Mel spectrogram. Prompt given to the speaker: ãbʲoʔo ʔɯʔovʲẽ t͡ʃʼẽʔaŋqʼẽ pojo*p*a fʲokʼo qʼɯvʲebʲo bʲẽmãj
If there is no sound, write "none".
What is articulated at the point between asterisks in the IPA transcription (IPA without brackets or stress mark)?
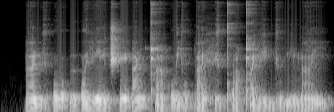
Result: p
